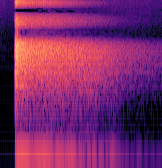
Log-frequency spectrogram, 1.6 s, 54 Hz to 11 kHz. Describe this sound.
industrial low flash11
industrial low flash
low, flash, industrial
